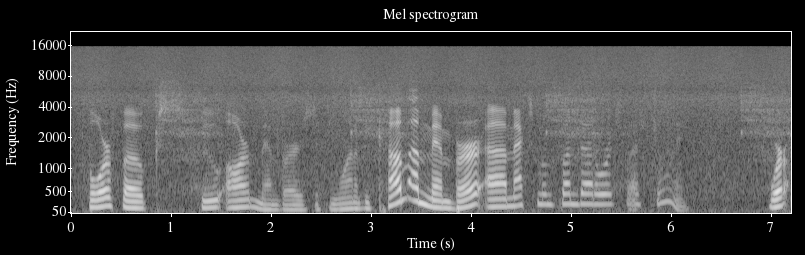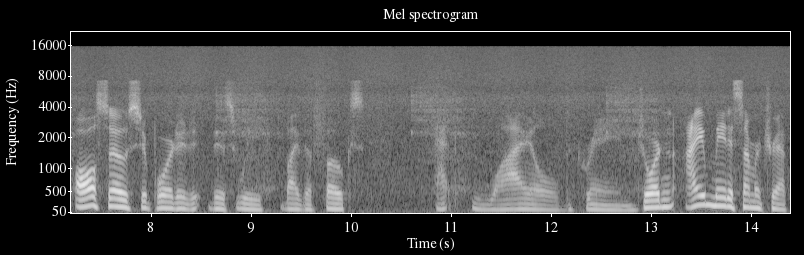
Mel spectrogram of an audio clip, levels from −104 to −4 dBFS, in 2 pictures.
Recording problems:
high frequencies cut off; noticeable; nothing above 7 kHz
hiss; noticeable; throughout; 10 dB below the speech

